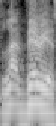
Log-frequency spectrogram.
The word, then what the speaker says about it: Latveria: It's a it's Latveria. So he's speaking Latvarian.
